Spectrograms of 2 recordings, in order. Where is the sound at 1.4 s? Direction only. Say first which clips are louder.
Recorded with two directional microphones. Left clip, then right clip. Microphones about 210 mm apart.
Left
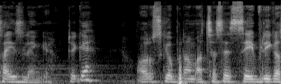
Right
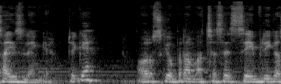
Left 6 dB; 50° left (ahead or behind).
